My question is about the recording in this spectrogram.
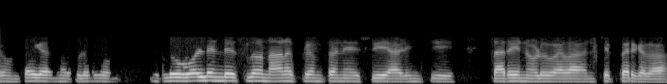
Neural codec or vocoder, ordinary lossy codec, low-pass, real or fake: none; none; 3.6 kHz; real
